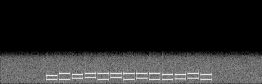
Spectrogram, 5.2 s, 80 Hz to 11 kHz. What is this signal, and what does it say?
DTMF, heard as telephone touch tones, dialled by machine, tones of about 220 ms, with phone line noise. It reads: 138#3#3932592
